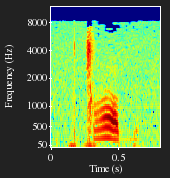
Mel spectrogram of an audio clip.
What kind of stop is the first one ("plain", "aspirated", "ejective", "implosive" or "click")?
click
